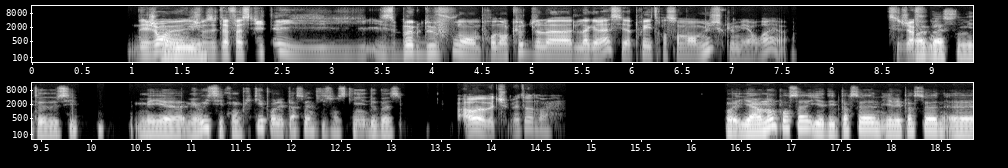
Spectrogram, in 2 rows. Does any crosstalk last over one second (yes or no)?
no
